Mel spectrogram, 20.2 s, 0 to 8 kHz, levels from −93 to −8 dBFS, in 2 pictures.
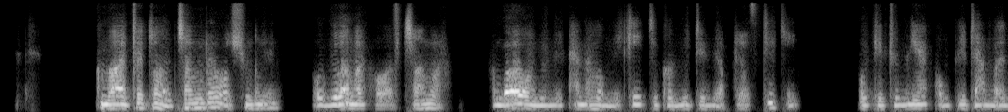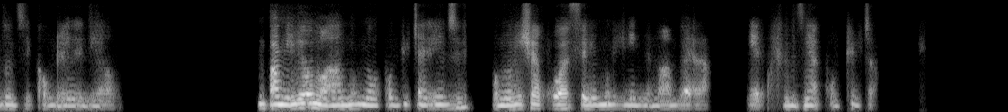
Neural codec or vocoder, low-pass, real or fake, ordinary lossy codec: codec, 16 kHz, 0.5 kbps, FreqCodec, smaller model; 7.2 kHz; fake; Opus, 64 kbps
